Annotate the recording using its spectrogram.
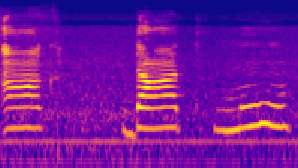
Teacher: मुंह और नाक दोनों से होता है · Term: अनुनासिक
